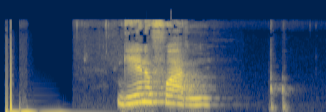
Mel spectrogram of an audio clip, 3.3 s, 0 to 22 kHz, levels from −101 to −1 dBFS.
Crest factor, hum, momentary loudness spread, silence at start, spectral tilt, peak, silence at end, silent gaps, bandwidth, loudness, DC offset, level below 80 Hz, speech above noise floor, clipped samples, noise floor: 20 dB; none; 18 LU; 0.05 s; -3 dB/octave; 0 dBFS; 0.4 s; none; 12 kHz; -15 LUFS; under 0.1%; -42 dBFS; 35 dB; under 0.1%; -50 dBFS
